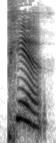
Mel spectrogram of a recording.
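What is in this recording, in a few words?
"pian", Mandarin Chinese, fourth tone; pinyin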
